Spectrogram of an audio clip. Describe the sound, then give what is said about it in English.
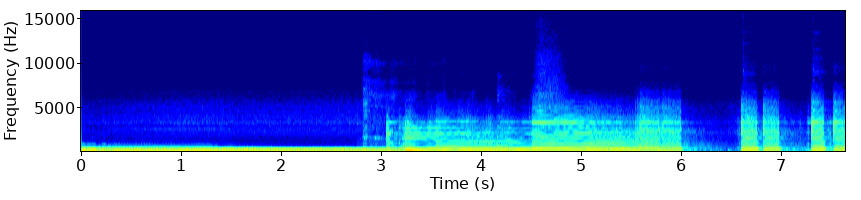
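A steady, buzzing electronic drone from an effects unit holds a low harmonic tone, then thickens into a brighter, distorted wash before breaking into short choppy bursts at the end. No one talks. “It kind of makes it, it seems like a good way to make drones and stuff.”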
